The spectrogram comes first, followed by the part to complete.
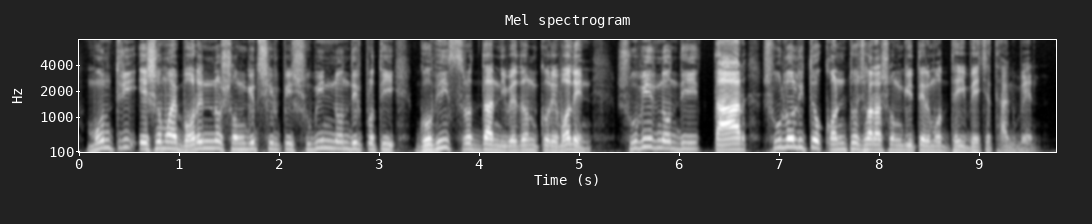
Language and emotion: Bengali, neutral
